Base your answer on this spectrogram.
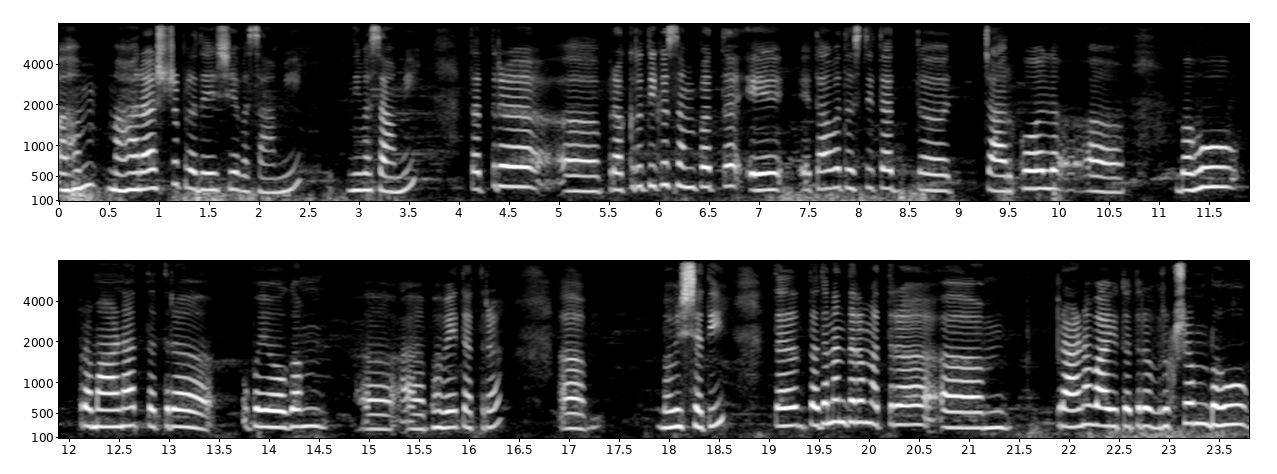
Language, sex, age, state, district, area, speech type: Sanskrit, female, 18-30, Maharashtra, Nagpur, urban, spontaneous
